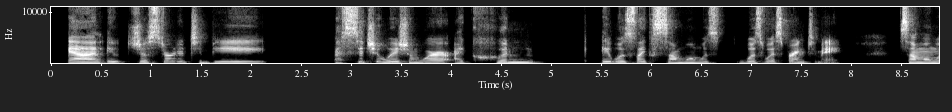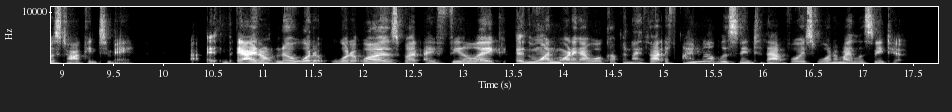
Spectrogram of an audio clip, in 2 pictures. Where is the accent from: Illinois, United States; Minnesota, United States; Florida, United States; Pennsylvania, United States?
Illinois, United States; Chicago; also born or lived in Colorado; now in New York City, United States; I was born in Chicago proper, but like a lot of people, my parents felt like we needed more room. So we moved to the suburbs, and I have such a warm place in my heart for Chicago.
